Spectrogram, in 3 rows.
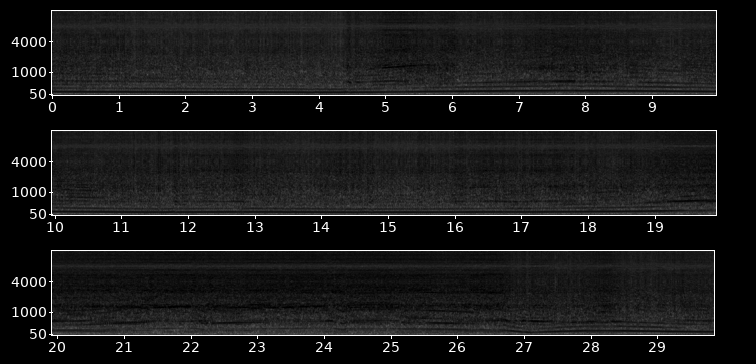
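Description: Honda CBR 600 RR's inline-four engine running hard at track speed, its pitch rising and falling slowly with throttle and gears, with a sharp drop and quick recovery in pitch near the end. Heavy wind rush runs under it.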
